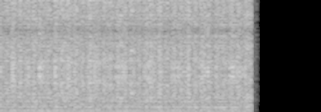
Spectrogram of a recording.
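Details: Van that had flooded with fuel vapour, with petrol smelling in the oil, after the crankcase breather was disconnected to vent the vapour: a short stretch of steady, even mid-pitched idle with no stumble. Normal idle.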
